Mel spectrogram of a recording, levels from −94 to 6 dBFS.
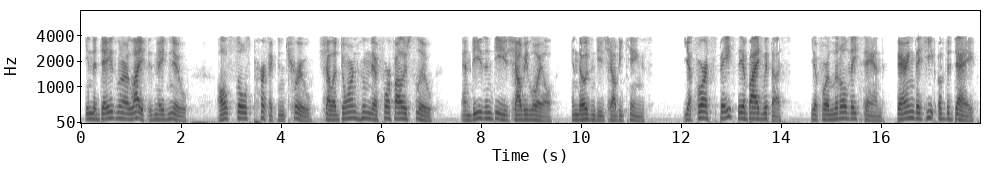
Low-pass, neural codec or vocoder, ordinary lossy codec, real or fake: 7.2 kHz; codec, 16 kHz, 16 kbps, FreqCodec, larger model; AAC, 16 kbps; fake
